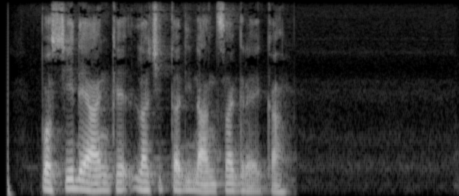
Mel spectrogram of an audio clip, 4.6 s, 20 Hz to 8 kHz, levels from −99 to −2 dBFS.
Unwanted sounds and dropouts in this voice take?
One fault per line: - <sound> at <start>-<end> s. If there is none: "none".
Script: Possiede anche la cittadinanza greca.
none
